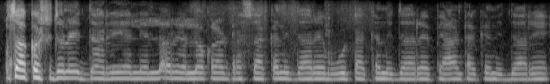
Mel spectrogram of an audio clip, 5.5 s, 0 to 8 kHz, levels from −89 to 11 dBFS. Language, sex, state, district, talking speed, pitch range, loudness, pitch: Kannada, male, Karnataka, Bellary, 130 wpm, 195-215 Hz, -24 LUFS, 205 Hz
